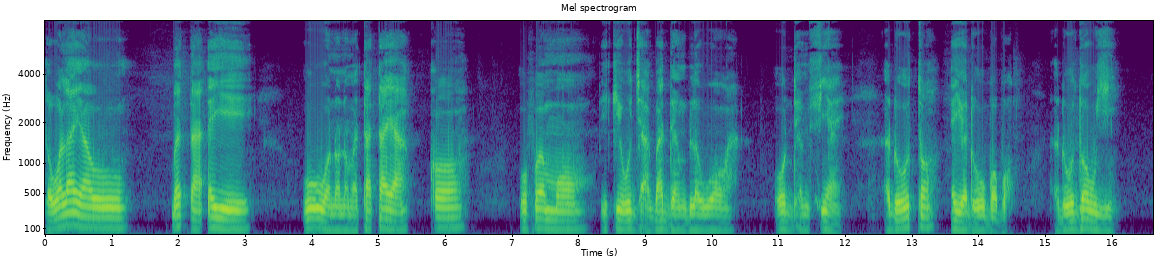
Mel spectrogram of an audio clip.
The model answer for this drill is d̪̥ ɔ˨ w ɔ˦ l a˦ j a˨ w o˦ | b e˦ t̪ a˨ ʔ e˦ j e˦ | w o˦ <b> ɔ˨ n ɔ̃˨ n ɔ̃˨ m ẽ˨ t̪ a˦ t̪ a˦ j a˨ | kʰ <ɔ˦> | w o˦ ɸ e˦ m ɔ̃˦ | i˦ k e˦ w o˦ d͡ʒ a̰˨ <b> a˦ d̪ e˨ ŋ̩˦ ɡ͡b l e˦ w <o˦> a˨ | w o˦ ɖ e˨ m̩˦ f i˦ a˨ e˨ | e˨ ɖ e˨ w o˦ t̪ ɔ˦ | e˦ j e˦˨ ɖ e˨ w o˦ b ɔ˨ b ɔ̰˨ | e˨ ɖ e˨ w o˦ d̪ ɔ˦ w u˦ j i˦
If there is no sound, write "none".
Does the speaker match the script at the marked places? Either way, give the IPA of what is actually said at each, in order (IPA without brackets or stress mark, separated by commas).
w, ɔ˦, ɡ͡b, ɔ˦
